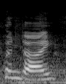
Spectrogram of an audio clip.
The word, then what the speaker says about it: Hyundai: I hate to say that because after the Hyundai, see, I'm still saying it right.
